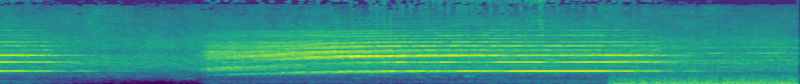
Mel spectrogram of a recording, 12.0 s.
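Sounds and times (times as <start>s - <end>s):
civil defense siren: 0.0s - 12.0s
deep rumble: 9.1s - 12.0s.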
